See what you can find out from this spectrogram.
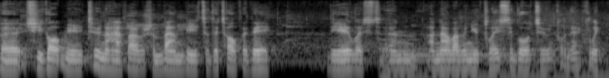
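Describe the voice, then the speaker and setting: Over music in the background, a man with an Edinburgh accent talks at a fairly slow pace. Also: medium pitch for a man, fairly even intonation. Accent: Scottish (Edinburgh). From Edinburgh, Scotland. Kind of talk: documentary interview answer.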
